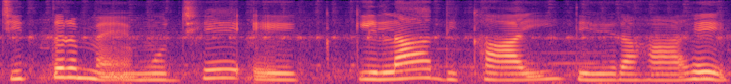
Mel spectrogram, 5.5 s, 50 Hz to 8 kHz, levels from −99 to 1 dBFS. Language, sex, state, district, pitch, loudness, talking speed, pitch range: Hindi, female, Madhya Pradesh, Dhar, 225 Hz, -17 LUFS, 100 wpm, 215-260 Hz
